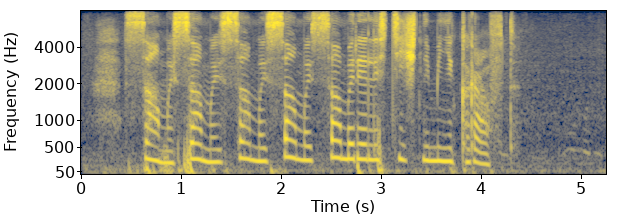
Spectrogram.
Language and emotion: Russian, positive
